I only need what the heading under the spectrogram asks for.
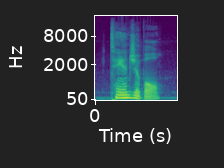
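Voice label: "tangible", US English; pronunciation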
